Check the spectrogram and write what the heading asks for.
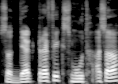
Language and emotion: Goan Konkani, neutral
